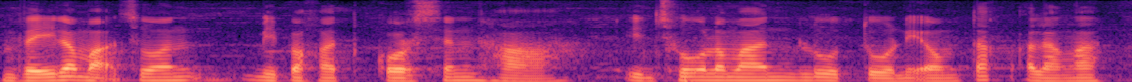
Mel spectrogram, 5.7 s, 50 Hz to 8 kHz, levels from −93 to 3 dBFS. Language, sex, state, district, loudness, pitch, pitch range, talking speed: Mizo, male, Mizoram, Aizawl, -19 LUFS, 120 Hz, 110-125 Hz, 180 wpm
